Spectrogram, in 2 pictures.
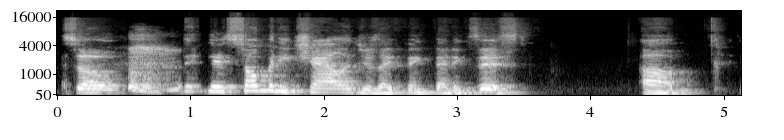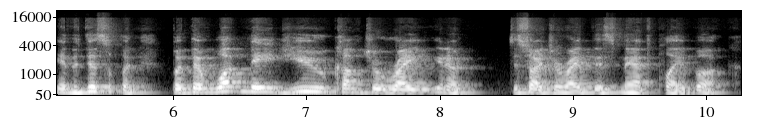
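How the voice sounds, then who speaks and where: Relaxed male podcast co-host, slightly high. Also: unhurried. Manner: relaxed, asks long rambling questions. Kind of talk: casual interview chat.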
